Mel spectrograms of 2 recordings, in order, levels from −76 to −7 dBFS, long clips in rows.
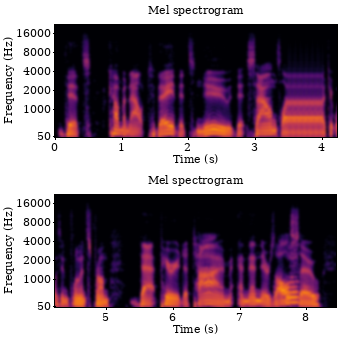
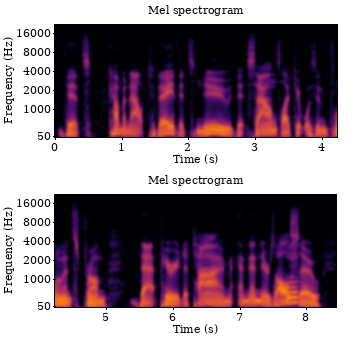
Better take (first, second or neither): second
